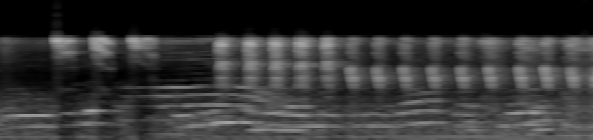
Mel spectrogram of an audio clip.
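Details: Greater green leafbird lure song to stir pet birds into singing: a few scattered high notes and low whistles, then a quick series of sharp high chirps about five per second.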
